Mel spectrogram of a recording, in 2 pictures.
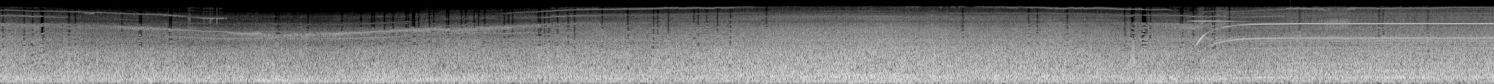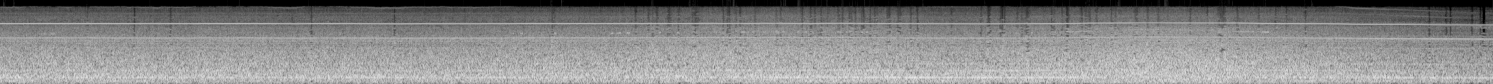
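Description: Air rushing past an RC flying wing gliding with its motor off and the pusher propeller windmilling. About twelve seconds in, the 2217 1300kv brushless motor spins the 9x6 prop up sharply and holds a steady high whine over the wind.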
